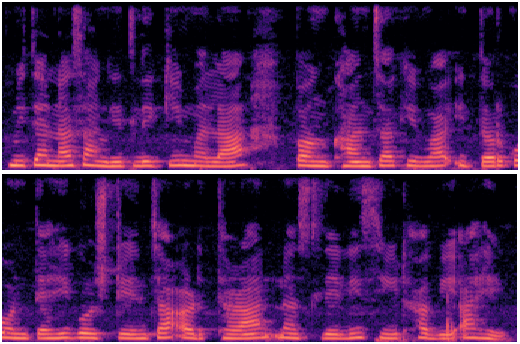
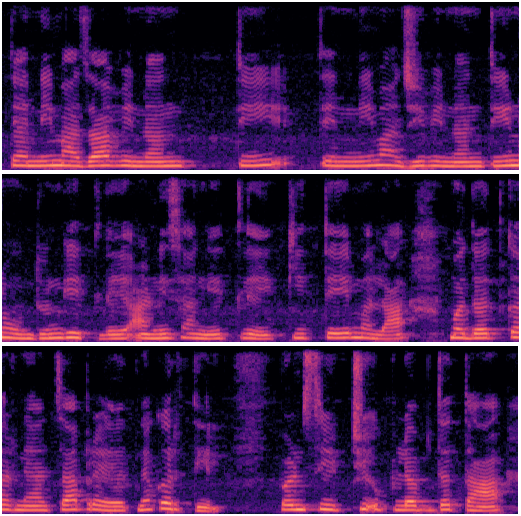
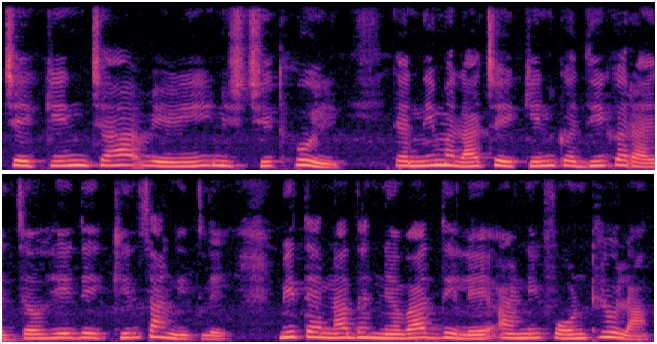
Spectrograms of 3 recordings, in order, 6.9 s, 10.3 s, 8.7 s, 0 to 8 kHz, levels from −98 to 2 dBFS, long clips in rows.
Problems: none marked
